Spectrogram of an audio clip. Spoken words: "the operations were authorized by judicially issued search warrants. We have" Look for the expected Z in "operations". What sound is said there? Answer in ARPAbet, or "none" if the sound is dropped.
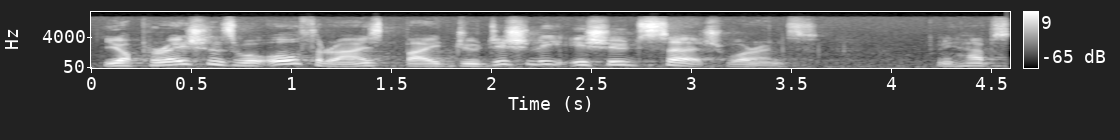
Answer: Z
